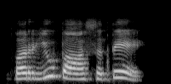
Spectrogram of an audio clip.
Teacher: यहां पर गलती से परयुपासते स आधा बोला जाता है स आधा नहीं बोलना स पूर्ण और परयु र आधा नहीं है र आपको पहले बताया रफार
